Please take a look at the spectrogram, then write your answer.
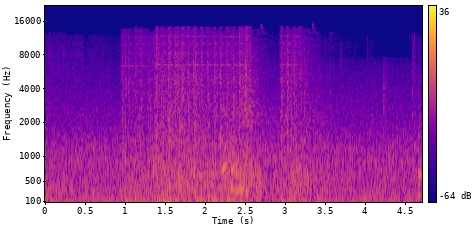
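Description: Bursts of rapid automatic gunfire in the video game F.E.A.R. 3 rattle in clustered volleys at moderate loudness, with a short lull between them.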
